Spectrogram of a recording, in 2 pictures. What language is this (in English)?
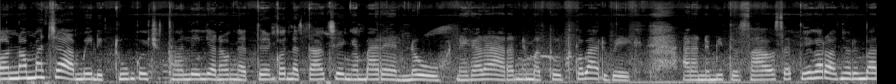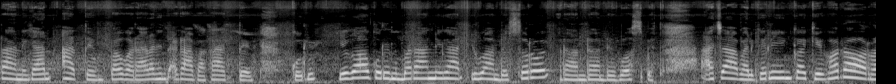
Kalenjin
